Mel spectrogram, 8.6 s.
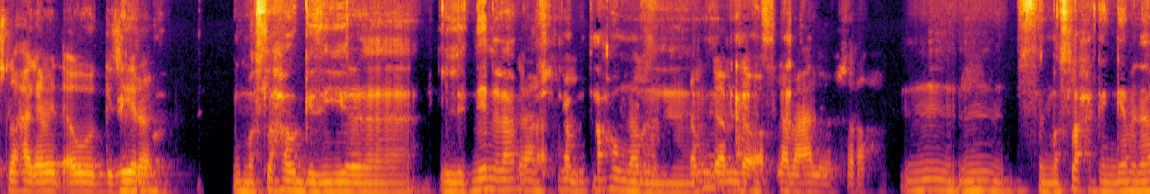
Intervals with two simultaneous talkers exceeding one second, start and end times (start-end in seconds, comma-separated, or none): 3.9-6.1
